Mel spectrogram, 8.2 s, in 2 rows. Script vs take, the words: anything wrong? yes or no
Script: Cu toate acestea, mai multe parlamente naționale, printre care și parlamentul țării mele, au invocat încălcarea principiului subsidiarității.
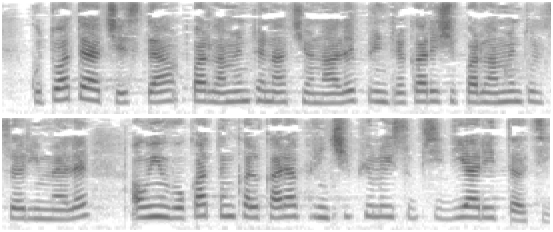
yes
